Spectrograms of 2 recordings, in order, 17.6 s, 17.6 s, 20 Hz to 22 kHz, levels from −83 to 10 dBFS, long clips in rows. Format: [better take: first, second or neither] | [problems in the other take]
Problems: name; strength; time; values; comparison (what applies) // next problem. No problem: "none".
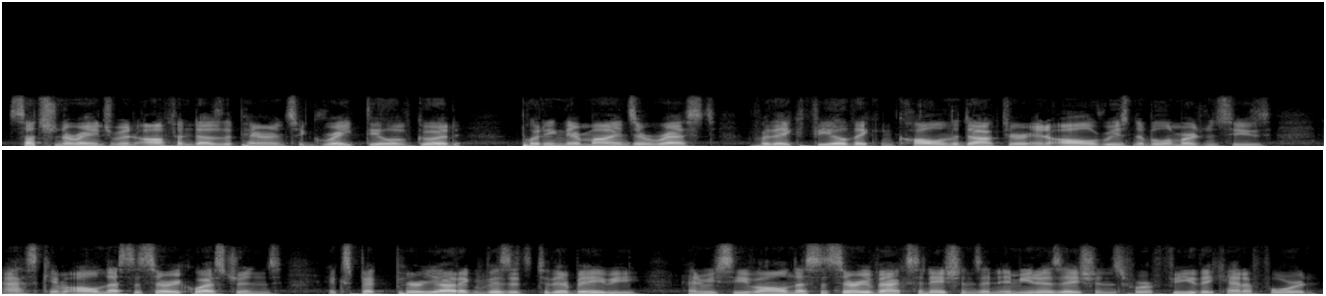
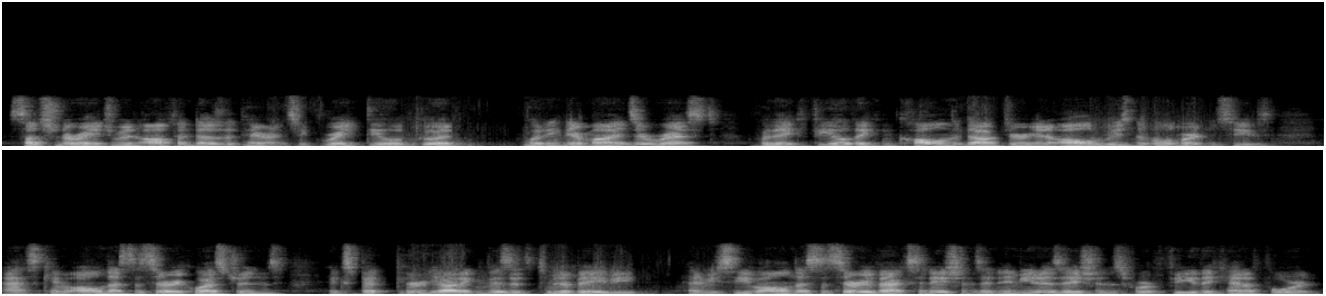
first | noise reduction (neural separator model SepFormer DNS4)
